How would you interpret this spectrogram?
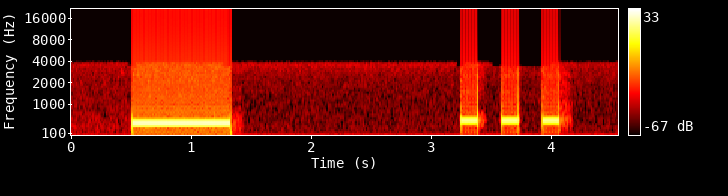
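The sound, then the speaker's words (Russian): Touch-tone telephone dialing of an extension number after the company Sun's automated phone greeting: one longer steady tone, a pause, then three short, evenly spaced beeps in quick succession. No voices are heard. “Или наберите добавочный номер в тональном режиме.”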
